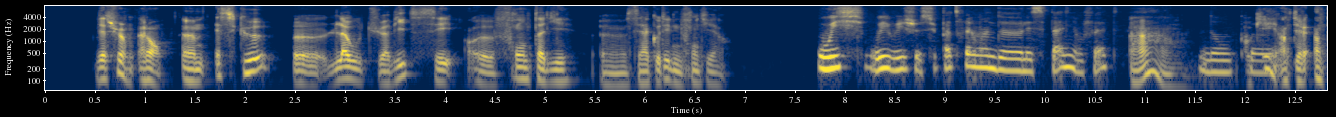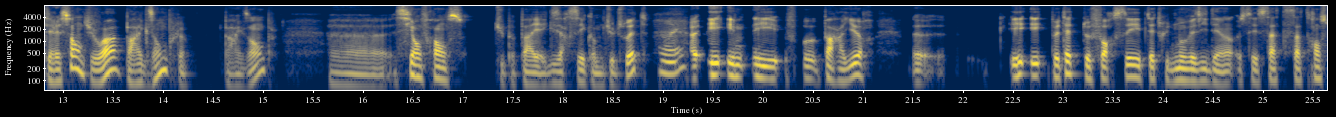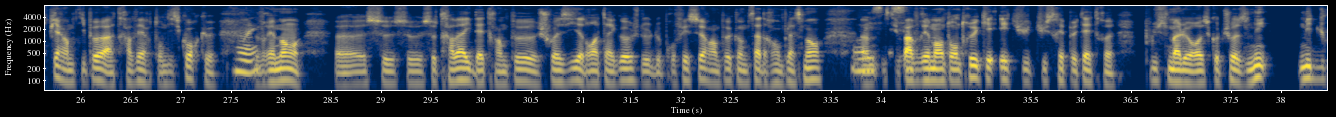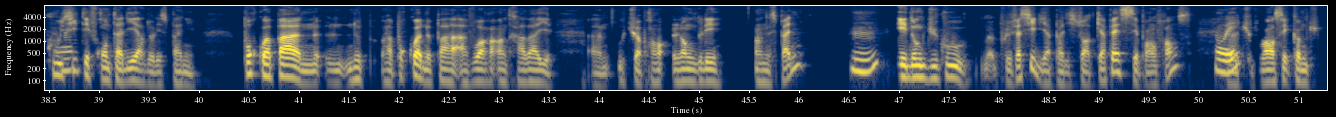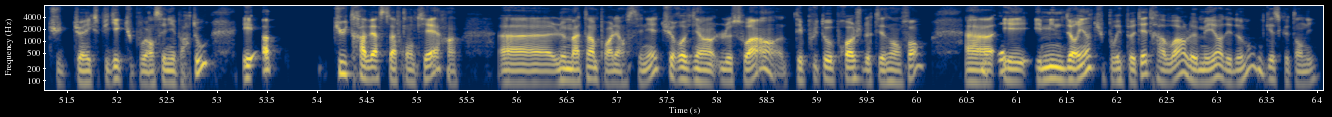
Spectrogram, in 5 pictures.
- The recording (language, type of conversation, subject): French, advice, Faut-il changer de pays pour une vie meilleure ou rester pour préserver ses liens personnels ?
- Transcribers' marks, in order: tapping; surprised: "Ah !"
